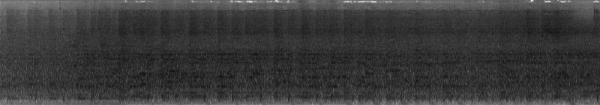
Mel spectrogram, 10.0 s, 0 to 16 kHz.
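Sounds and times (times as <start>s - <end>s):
electronic music with steady beat: 0.0s - 10.0s.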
